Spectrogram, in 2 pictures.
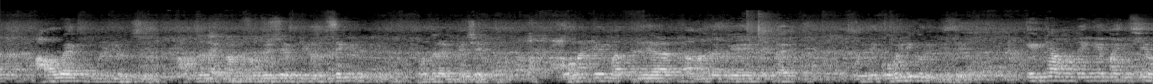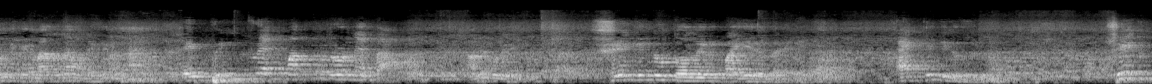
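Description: An elderly man speaks with animation into a microphone, amplified in a room.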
